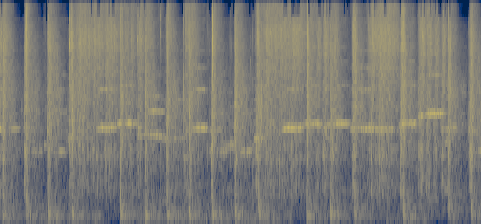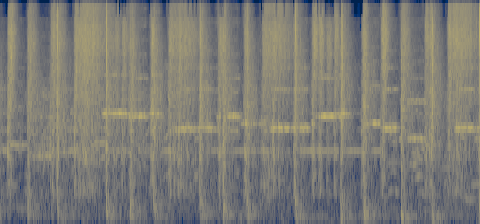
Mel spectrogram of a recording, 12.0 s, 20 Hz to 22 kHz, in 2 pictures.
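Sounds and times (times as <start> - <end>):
flutes playing high melody: 0.0 - 12.0.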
